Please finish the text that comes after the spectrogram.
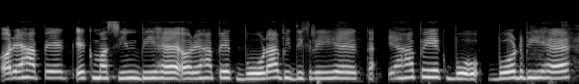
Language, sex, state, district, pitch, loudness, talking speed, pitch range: Hindi, female, Jharkhand, Palamu, 290 Hz, -13 LUFS, 260 wpm, 275-300 Hz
